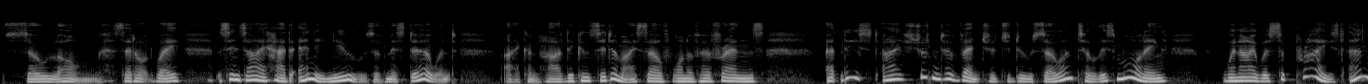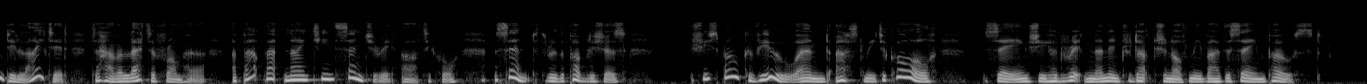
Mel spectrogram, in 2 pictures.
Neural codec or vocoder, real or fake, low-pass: none; real; 7.2 kHz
